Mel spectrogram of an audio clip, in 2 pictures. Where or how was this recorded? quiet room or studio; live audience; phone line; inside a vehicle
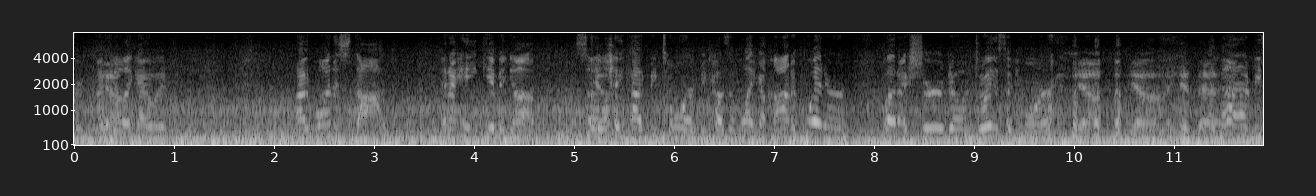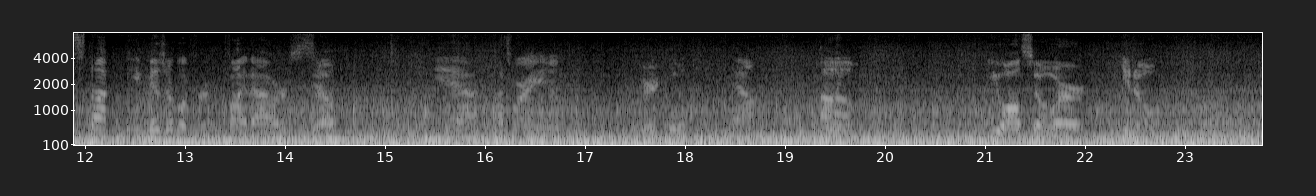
inside a vehicle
